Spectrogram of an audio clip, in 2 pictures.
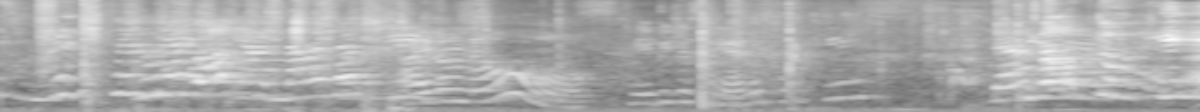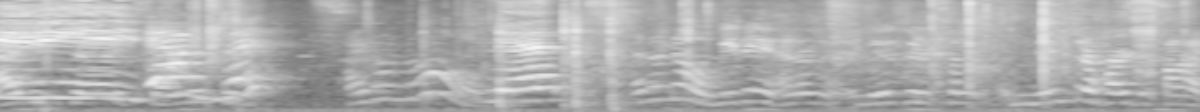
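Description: Young children squealing, shrieking and babbling excitedly without clear words, with a burst of high-pitched squeals about five to seven seconds in. Light knocks and rustles from a cardboard box being handled sound under the voices.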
